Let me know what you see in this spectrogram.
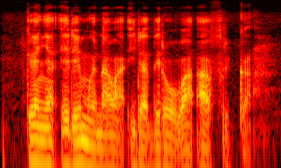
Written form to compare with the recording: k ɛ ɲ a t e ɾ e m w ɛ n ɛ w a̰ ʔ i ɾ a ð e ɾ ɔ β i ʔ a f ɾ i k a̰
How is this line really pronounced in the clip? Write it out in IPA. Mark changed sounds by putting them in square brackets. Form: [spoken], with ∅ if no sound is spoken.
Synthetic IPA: k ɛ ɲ a [ʔ] e ɾ e m w ɛ n [a] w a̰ ʔ i ɾ a ð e ɾ ɔ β [a] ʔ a f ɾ i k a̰

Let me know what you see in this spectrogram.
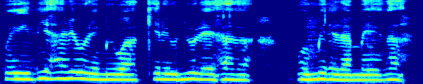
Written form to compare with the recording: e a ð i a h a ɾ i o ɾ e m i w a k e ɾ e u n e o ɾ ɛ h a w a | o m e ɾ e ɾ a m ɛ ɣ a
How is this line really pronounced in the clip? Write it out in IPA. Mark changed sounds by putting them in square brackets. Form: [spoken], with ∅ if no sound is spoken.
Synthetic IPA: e [i] ð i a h a ɾ [e] o ɾ e m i w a k e ɾ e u n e o ɾ ɛ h a [ɣ] a | o m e ɾ e ɾ a m ɛ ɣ a

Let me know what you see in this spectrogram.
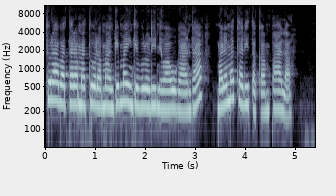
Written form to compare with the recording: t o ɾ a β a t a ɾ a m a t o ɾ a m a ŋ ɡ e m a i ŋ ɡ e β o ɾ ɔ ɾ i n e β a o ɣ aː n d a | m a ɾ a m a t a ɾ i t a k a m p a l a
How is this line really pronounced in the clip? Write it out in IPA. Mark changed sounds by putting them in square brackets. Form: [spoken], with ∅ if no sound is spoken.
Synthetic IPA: t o ɾ a β a t a ɾ a m a t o ɾ a m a ŋ ɡ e m a i ŋ ɡ e β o ɾ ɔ ɾ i n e [w] a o ɣ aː n d a | m a ɾ a m a t a ɾ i t a k a m p a l a

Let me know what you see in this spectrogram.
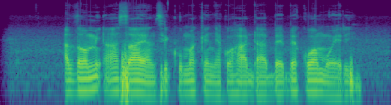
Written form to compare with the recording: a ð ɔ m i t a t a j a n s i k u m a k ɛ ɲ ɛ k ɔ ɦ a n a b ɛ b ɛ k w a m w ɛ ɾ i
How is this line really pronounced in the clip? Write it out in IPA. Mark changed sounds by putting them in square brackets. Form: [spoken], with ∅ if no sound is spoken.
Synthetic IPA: a ð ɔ m i [ʔ] a [s] a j a n s i k u m a k ɛ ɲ [a] k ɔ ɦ a [d] a b ɛ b ɛ k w a m w ɛ ɾ i

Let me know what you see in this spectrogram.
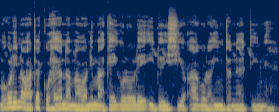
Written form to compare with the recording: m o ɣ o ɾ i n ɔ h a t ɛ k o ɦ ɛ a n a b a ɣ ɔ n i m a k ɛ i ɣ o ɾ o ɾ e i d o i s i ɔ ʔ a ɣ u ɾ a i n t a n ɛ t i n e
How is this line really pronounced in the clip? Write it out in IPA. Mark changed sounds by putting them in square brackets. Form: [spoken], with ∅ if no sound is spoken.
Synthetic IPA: m o ɣ o ɾ i n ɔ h a t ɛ k o ɦ ɛ a n a [m] a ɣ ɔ n i m a k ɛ i ɣ o ɾ o ɾ e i d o i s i ɔ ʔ a ɣ [o] ɾ a i n t a n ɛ t i n e

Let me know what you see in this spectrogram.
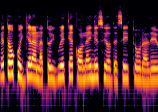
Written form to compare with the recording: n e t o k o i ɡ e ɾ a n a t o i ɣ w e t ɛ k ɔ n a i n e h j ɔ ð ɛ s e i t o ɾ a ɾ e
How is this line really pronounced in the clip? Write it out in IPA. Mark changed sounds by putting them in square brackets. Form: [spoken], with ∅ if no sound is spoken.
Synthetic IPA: n e t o k o i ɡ e ɾ a n a t o i ɣ w e [k] ɛ k ɔ n a i n e [s] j ɔ ð ɛ s e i t o ɾ a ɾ e

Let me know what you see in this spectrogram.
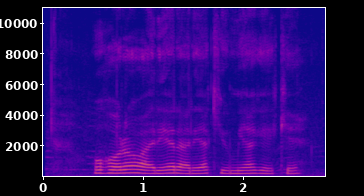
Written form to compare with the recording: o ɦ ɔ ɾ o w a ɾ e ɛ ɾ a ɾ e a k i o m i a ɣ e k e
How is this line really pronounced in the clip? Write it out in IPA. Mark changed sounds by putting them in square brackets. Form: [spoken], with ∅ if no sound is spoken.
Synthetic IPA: o ɦ ɔ ɾ [ɔ] w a ɾ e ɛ ɾ a ɾ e a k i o m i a ɣ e k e

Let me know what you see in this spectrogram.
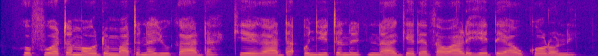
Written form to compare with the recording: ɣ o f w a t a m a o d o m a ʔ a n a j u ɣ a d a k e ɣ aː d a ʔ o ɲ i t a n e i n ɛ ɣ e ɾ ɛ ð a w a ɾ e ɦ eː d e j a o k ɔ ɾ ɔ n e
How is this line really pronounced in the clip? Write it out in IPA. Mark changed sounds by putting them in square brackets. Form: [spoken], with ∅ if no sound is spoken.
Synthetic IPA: ɣ o f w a t a m a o d o m a [t] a n a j u ɣ a d a k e ɣ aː d a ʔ o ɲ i t a n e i n [a] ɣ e ɾ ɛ ð a w a ɾ e ɦ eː d e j a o k ɔ ɾ ɔ n e

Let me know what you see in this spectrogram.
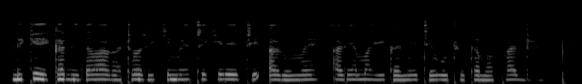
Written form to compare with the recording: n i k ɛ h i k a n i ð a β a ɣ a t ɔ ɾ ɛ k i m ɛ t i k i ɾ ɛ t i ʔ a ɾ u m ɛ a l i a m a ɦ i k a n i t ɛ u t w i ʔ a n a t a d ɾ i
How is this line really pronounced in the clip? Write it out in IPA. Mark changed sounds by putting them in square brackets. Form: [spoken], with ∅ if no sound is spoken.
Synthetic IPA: n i k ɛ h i k a n i ð a [w] a ɣ a t ɔ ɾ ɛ k i m ɛ t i k i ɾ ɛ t i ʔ a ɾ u m ɛ a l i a m a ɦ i k a n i t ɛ u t w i [k] a [m] a [p] a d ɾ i

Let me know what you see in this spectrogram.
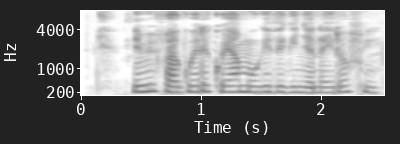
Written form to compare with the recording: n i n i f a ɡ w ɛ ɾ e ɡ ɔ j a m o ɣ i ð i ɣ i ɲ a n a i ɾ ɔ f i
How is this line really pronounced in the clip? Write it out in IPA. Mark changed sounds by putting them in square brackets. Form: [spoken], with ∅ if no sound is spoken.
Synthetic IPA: n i [m] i f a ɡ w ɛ ɾ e [k] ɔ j a m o ɣ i ð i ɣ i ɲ a n a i ɾ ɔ f i

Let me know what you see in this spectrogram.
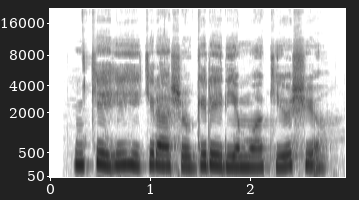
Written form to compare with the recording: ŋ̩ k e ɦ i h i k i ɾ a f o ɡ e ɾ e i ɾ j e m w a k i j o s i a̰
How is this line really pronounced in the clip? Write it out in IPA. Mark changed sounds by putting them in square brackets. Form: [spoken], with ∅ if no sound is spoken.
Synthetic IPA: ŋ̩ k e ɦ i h i k i ɾ a [ʃ] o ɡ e ɾ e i ɾ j e m w a k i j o [ʃ] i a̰

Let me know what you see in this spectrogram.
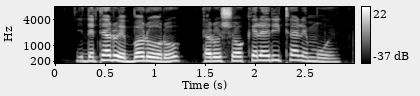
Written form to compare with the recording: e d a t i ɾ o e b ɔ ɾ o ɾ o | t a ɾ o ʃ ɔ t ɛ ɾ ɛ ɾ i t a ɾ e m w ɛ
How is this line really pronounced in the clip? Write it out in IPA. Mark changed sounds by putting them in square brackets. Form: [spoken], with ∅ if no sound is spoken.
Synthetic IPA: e d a t [a] ɾ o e b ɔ ɾ o ɾ o | t a ɾ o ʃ ɔ [k] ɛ ɾ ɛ ɾ i t a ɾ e m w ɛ

